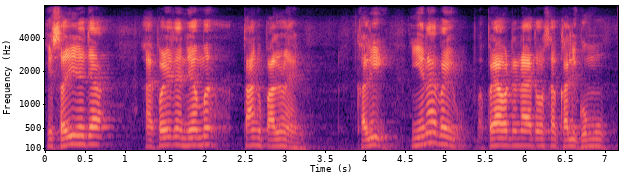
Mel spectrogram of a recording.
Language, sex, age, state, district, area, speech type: Sindhi, male, 60+, Gujarat, Kutch, urban, spontaneous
